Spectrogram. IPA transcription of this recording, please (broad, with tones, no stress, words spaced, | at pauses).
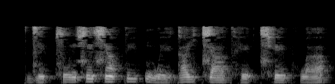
d͡zẽ˨p̚su˧nɕẽ˦ ɕã˦p̚t̪i˦p̚ n̪we˨˩ ɡa˦j t͡ɕa˧ t̪ʰe˨ʔt͡ɕʰe˧pʰwa˨˦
